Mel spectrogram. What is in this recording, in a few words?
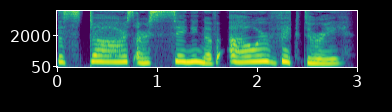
victory, en; Cookie Run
